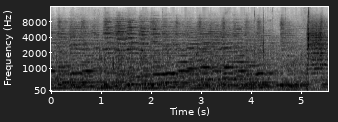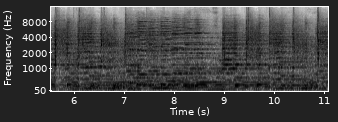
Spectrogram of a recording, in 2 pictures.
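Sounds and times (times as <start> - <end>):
folk music with violins: 0.0 - 11.0
machetes clacking: 5.2 - 7.6.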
